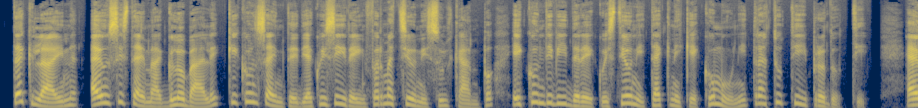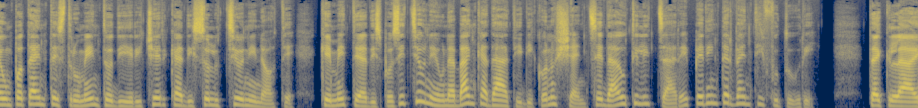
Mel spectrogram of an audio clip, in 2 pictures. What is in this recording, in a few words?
it corporate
